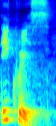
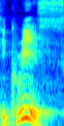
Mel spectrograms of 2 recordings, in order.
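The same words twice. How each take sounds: First: The stress is on the first syllable. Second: The stress is on the second syllable. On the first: It is a noun meaning a reduction. "강세가 이음, 이름절에 있고 명사로 쓰이면 감소란 뜻이죠" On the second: It is a verb meaning to become less. "강세가 이음절에 있고 decrease 그러면 감소하다란 동사가 됩니다"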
